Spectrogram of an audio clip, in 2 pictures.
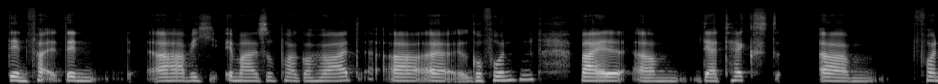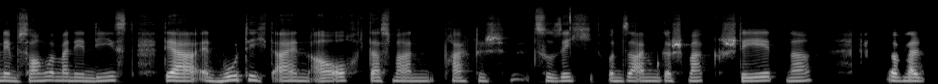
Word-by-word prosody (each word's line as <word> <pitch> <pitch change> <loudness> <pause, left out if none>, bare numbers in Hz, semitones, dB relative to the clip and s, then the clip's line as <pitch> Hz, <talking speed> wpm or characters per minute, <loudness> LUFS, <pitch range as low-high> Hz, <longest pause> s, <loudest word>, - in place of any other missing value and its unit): Den 180 -4 +5
Fall, 130 - +1
den 170 -2 +1 0.3
d - - -15
a 170 +1 +4
habe 175 0 +2
ich 165 - -9
immer 165 -2 +1
super 170 0 -4
gehört, 165 +3 0 0.2
a 170 -1 +4 0.2
äh, - - -4
gefunden, 190 +7 -1 0.4
weil, 175 -1 +8
ähm, 155 -1 -1
der 160 -2 0
Text, 190 +2 -3 0.4
ähm, 155 -3 +3 0.4
von 185 -1 0
dem 170 -2 -2
Song, 165 +4 -2
wenn 185 -1 -4
man 175 0 -3
den 160 -3 -6
liest, 180 +4 -6 0.3
der 180 -2 +4
entmutigt 185 +4 -3
einen 170 -1 -1
auch, 165 +3 -1
dass 165 0 -3
man 155 -1 -5
praktisch 160 +6 -6 0.2
zu 165 - -4
sich 170 +2 -6
und 155 -2 -5
seinem 165 -1 -2
Geschmack 165 0 0
steht, 170 +3 -2
ne? 165 +4 -4 0.7
Äh, 175 - +4
weil 165 -1 +2
170 Hz, 130 wpm, -26 LUFS, 160-175 Hz, 0.7 s, weil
